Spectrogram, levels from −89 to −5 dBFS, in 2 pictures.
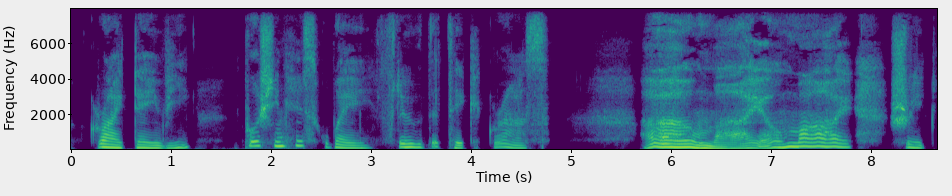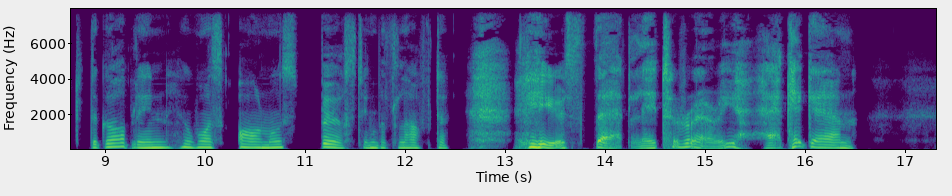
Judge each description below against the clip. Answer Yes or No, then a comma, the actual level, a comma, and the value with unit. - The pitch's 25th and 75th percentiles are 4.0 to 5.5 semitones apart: Yes, average, 4.6 semitones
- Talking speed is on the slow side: Yes, slow, 95 wpm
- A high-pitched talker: No, medium, 165 Hz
